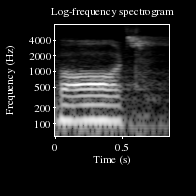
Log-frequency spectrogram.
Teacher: a back mid tense rounded vowel represented by the symbol O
